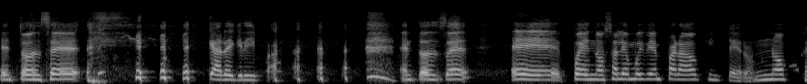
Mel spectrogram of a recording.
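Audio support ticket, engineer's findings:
Echo leak at 0.11–0.48 s, 0.8–2.08 s, 2.57–3.6 s, 3.96–5.09 s and 7.91–8.01 s. Faint copy of the speech trailing by 264 ms, roughly 25 to 40 dB below it. Likely far-end loudspeaker pickup left in by that side's echo canceller and sent back.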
